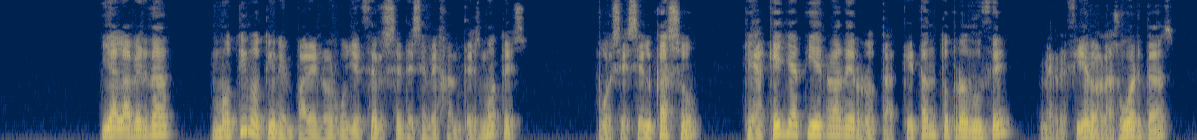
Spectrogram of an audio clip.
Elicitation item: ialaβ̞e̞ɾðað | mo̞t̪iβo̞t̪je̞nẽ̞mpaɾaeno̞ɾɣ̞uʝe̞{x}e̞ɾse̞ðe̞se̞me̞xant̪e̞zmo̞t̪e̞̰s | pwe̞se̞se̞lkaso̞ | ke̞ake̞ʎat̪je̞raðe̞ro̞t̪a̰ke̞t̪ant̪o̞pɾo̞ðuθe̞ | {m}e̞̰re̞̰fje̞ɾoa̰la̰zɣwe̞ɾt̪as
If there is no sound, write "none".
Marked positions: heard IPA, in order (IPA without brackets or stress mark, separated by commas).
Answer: θ, m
